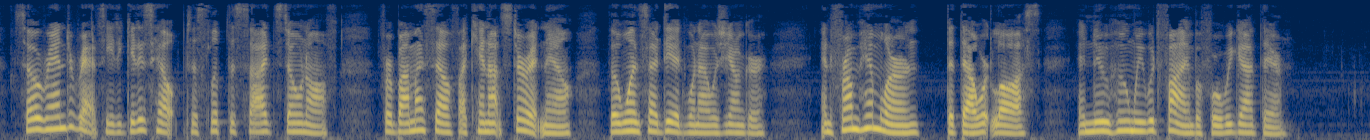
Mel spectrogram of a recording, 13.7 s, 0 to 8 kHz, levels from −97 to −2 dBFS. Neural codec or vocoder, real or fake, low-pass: none; real; 7.2 kHz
